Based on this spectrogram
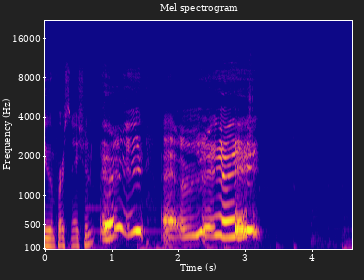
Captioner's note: zombie noises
